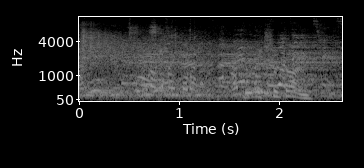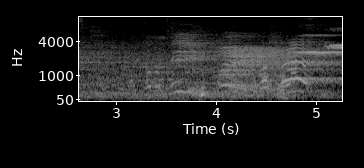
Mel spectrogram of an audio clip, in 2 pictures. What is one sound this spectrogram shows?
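Many men and women chatter at once in a large echoing hall.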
